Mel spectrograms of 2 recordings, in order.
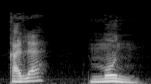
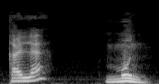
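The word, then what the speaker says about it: قَلَمٌ: If we put two Dhammas, it will be pronounced as qalamun. Qalamun. So notice the noon sound at the end.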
